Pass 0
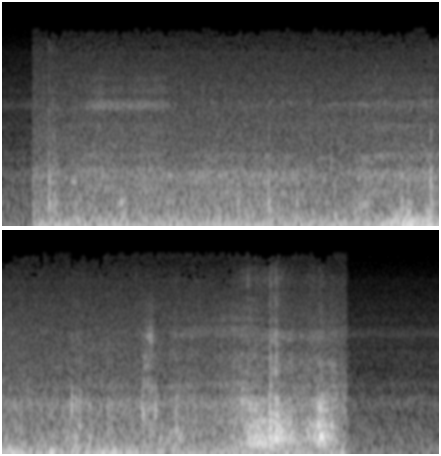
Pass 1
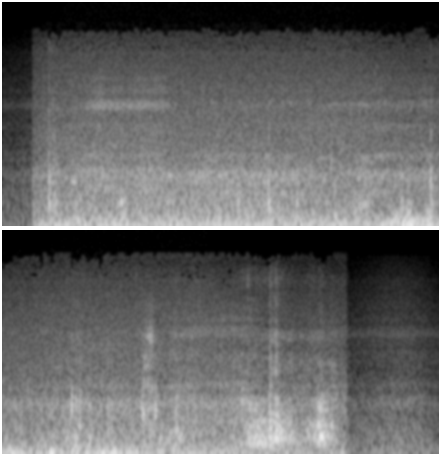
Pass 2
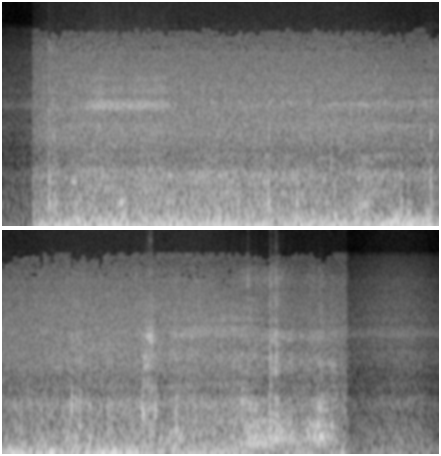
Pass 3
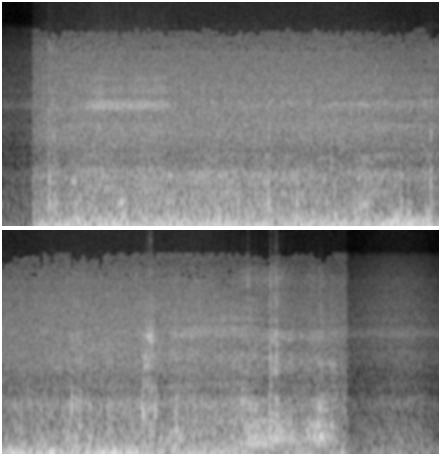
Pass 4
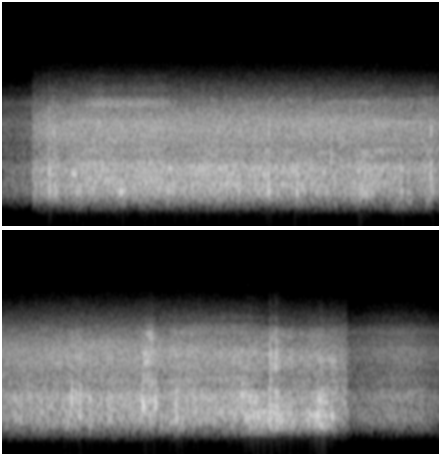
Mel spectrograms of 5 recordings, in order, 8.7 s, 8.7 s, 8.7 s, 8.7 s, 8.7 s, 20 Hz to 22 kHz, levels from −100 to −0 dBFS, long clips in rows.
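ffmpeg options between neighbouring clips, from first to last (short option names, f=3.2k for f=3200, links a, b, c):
-af "dynaudnorm=f=160:g=5:m=10dB,volume=-1dB"
-filter_complex "[0:a]acrossover=split=1100[a][b];[a]alimiter=limit=-12dB:level=0:latency=1:release=277[c];[b]aexciter=amount=2:drive=9.5:freq=2k[d];[c][d]amix=inputs=2:normalize=0"
-af anull
-af "highpass=f=390:t=q:w=0.5412,highpass=f=390:t=q:w=1.307,lowpass=f=2.9k:t=q:w=0.5176,lowpass=f=2.9k:t=q:w=0.7071,lowpass=f=2.9k:t=q:w=1.932,afreqshift=180,volume=7.5dB"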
